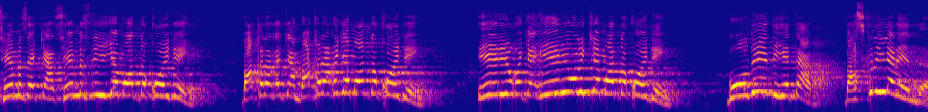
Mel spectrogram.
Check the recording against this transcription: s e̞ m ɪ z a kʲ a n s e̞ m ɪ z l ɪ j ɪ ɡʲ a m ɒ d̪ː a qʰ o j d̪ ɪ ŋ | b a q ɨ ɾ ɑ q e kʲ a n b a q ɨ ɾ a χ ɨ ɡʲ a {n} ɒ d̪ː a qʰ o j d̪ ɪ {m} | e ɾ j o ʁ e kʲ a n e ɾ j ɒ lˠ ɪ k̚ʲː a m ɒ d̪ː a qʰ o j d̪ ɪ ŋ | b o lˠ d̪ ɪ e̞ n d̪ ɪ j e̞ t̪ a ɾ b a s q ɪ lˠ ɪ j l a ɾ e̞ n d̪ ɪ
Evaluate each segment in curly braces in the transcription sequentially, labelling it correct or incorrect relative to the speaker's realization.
incorrect: m, incorrect: ŋ

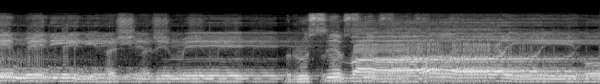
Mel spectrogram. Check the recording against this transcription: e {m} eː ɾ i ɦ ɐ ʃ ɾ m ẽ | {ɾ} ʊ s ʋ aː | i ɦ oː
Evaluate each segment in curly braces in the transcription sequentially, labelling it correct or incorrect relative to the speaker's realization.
correct, correct

